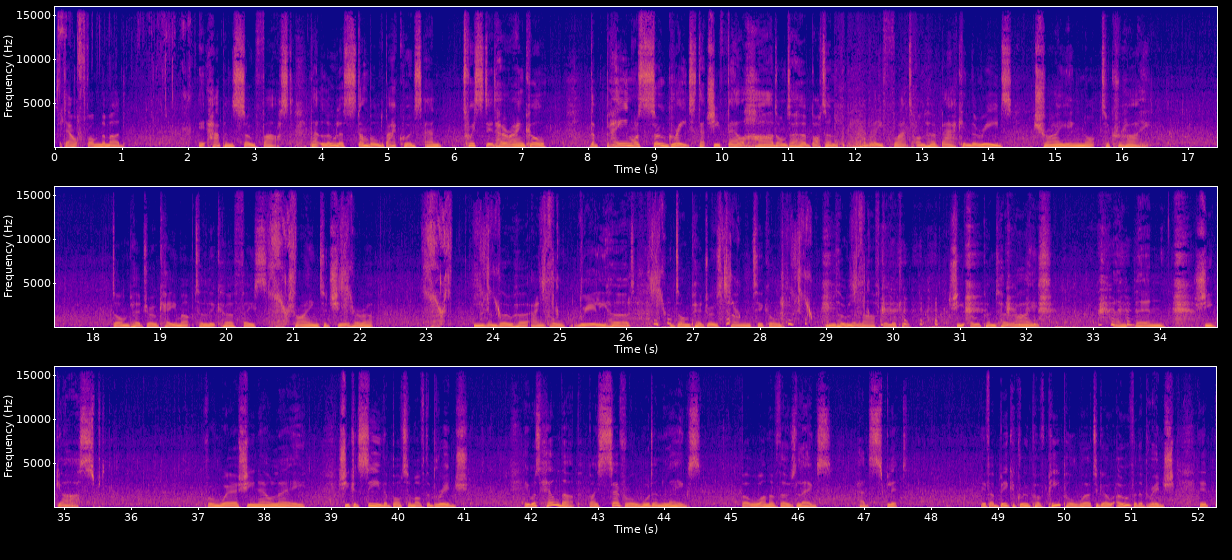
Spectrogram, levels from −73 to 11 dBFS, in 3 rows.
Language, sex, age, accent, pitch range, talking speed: English, male, 30-49, British, 105-165 Hz, 135 wpm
